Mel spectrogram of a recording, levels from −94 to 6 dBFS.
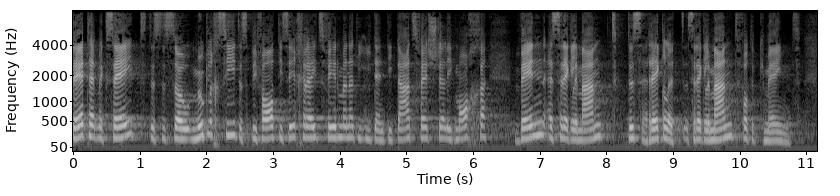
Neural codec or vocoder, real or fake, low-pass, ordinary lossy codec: none; real; none; none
